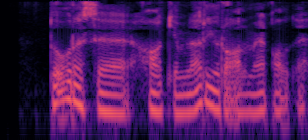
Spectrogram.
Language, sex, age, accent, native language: Uzbek, male, 18-24, Andijon, Uzbek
